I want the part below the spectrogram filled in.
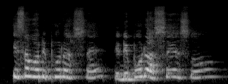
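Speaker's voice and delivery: high-pitched gentle query; nice correction. Acted. Coaching listeners to correct people nicely, sweetly high questioning. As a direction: ask it nicely, voice lifted high. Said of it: "You nicely kind of correct it".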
